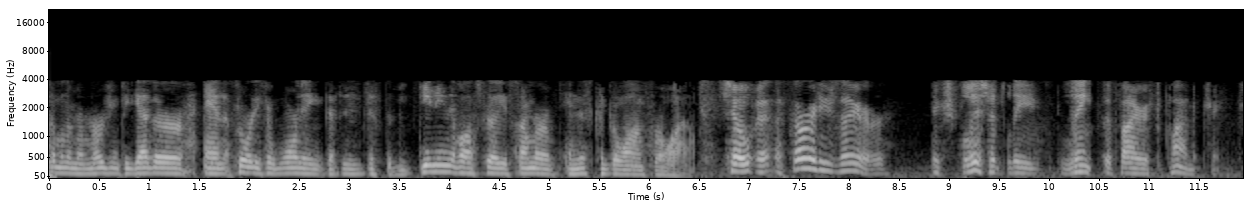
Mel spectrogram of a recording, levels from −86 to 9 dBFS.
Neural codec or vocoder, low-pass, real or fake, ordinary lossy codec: codec, 44.1 kHz, 3.4 kbps, Pupu-Codec; 7.2 kHz; fake; AAC, 16 kbps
